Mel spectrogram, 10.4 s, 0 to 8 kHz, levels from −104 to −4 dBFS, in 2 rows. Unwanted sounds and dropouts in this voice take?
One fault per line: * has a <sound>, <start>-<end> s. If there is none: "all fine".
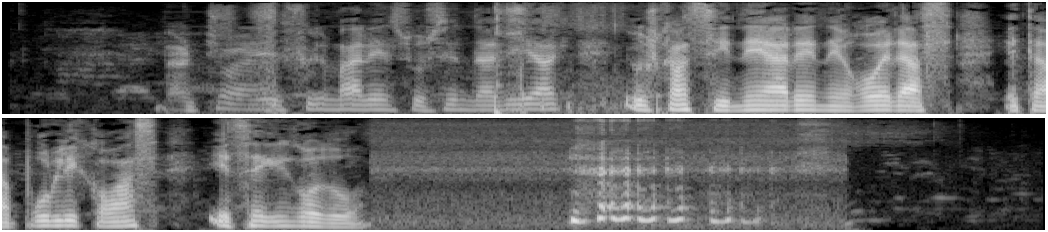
* has a laugh, 8.0-9.4 s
